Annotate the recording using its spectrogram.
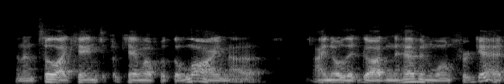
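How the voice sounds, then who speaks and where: A man talks at a fairly quick pace with an unremarkable speaking voice. His pitch is fairly low with ordinary variation. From Canada. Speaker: musician and composer. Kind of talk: interview answer.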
